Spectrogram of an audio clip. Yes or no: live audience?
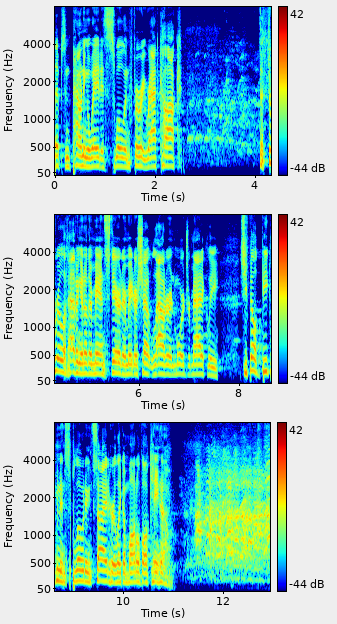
yes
